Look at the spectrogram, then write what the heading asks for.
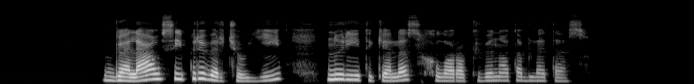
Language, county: Lithuanian, Vilnius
